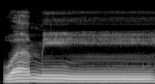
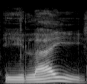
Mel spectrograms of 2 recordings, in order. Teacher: Kalau lin fathah, kalau matobi'i kasroh. Kalau matobi'i dipanjangkan yaitu 2 ketukan wami seperti itu. Kalau yang lin cukup lunak saja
